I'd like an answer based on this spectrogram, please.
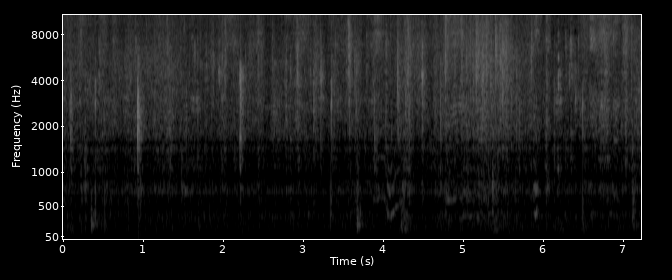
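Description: Newborn puppies suckling on their mother, a faint crackle of wet clicks and smacks with a couple of sharper clicks about a second and two seconds in.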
